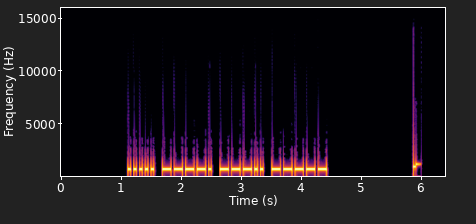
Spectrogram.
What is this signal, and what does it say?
Morse code, heard as a keyed tone, about 25 wpm, 700 Hz. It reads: 5980
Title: Numbers - 4-Digit 25wpm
